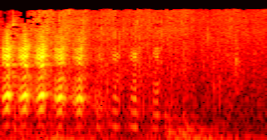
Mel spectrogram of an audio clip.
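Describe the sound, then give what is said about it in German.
Newborn goat kids bleat on their first day of life while being bottle-fed colostrum: a few high, quavering, pulsing bleats that fade and trail off into faint movement. “An ihrem ersten Lebenstag füttere ich den Zicklein die Biestmilch der eigenen Mutter mit der Flasche.”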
